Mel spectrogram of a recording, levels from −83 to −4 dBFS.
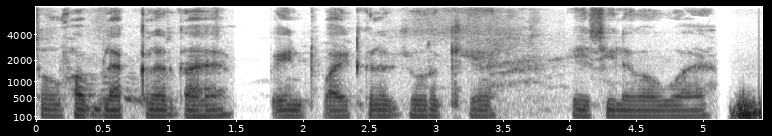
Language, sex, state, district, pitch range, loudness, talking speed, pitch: Hindi, male, Bihar, West Champaran, 105-115 Hz, -24 LUFS, 175 wpm, 110 Hz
